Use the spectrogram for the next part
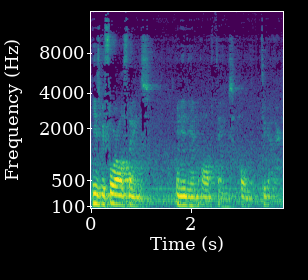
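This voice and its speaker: Delivering a sermon to his congregation, this man speaks at normal speed with a medium-pitched, steady tone, pressing his points emphatically and repeating phrases for effect. It was captured on a distant mic in a very echoey hall, with faint background noise.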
